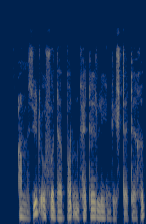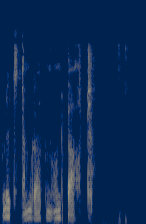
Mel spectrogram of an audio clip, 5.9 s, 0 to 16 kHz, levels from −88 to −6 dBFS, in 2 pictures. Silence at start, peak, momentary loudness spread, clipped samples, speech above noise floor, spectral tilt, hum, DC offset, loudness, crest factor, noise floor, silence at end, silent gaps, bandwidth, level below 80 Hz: 0.35 s; -20 dBFS; 10 LU; under 0.1%; 34 dB; -5 dB/octave; none; under 0.1%; -41 LUFS; 22 dB; -74 dBFS; 0.4 s; none; 10 kHz; -72 dBFS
